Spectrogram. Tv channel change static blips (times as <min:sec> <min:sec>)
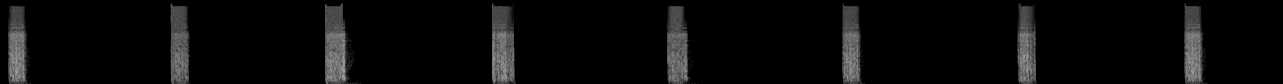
0:06.7 0:07.0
